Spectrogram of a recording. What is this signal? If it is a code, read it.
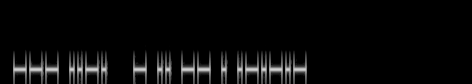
Morse code, heard as a keyed tone, about 30 wpm, 700 Hz. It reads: OF TIME.
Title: Sentences from Top 1300 Words 30wpm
